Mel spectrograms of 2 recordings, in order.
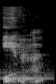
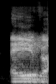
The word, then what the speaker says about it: Eva: Eva from New York, $25. Jay from Florida, $50. It's pronounced Ava.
